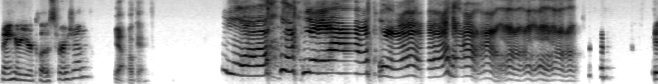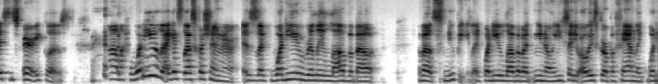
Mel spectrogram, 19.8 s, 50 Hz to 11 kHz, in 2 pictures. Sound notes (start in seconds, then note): 3.4 goofy wailing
